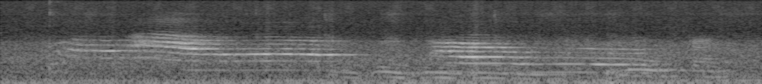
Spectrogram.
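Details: Rival male cats Kaopat and Ronja, never friends, face off indoors; drawn-out harmonic yowls rise and bend, then a second wavering wail follows after a short pause.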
